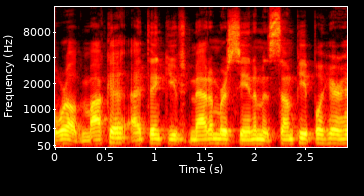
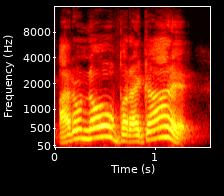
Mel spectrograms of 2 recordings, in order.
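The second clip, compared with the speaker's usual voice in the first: much higher, bright-eyed mock clueless voice; clueless new recruit; 10 semitones higher, 4 dB louder than usual. Recruit answering a friend's question in a high, giddy clueless voice. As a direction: play the giddy newbie who has no idea.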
